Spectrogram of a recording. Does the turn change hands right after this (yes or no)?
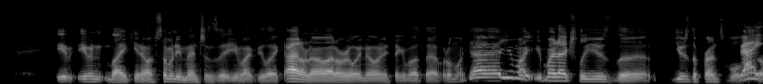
yes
